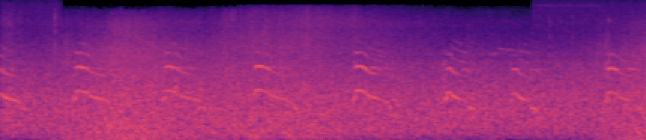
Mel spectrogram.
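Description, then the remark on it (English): Rough sea surf of the Pentland Firth, by the lighthouse near Duncansby Stacks, roars steadily beneath gusting coastal wind with light snow blowing, a dense, unbroken wash of crashing waves, with faint high bird calls drifting in and out over the churning water. “stepped out by the lighthouse to get a panoramic view of the Pentland Firth, which was wild and threatening.”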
